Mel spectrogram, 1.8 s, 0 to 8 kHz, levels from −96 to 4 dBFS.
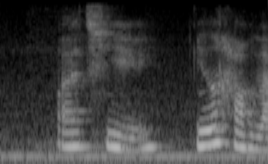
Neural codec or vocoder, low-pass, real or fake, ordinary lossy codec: none; 7.2 kHz; real; Opus, 32 kbps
